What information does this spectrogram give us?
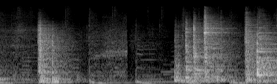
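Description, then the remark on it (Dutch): Clattering kitchen sounds as a frying pan is pulled from a kitchen cupboard to fry food in: a sharp bang of a door or drawer, metallic scraping, then more knocks and clanks, with no talking. “We hebben zometeen een koekenpan nodig inderdaad voor, eh, voor deze aan te bakken.”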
